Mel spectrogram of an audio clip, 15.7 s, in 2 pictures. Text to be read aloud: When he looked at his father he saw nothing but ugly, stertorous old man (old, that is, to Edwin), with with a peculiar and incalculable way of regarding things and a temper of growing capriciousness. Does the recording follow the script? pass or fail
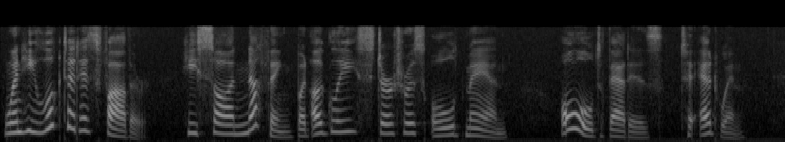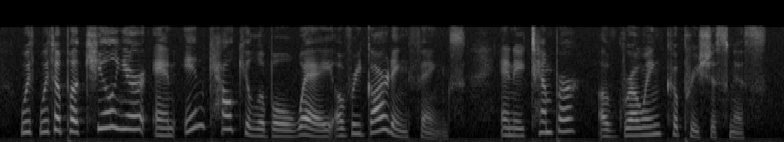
pass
